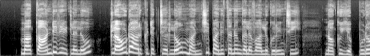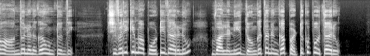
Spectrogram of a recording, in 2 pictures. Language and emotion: Telugu, fearful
